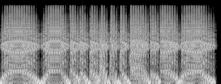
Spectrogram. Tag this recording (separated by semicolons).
sound; synth; Dubstep; drumandbass; electronic; bass; music; growl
